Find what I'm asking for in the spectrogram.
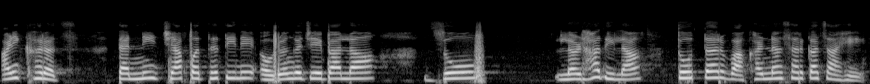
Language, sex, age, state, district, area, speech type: Marathi, female, 30-45, Maharashtra, Buldhana, urban, spontaneous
